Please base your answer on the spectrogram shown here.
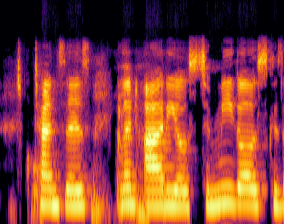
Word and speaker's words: Migos: and then adios to Migos because adios rhymes with Migos and and it's Spanish yeah like Amigos and then adios so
